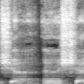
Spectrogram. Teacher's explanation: sya itu posisi di tengah lidah dia ya syi jadi dengungnya itu di tengah lidah dia.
